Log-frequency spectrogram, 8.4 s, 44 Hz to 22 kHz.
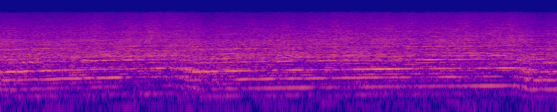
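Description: A pack of race trucks in the NASCAR Racing 2003 video game accelerates at the green flag, engines revving loudly and continuously in a dense, layered roar with shifting pitches and no speech.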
